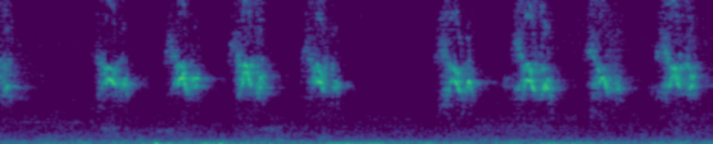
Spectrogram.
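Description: A bird chirping faintly, a short high chirp repeated about twice a second.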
